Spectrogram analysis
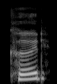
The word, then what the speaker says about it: could: Could. You only hear could.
